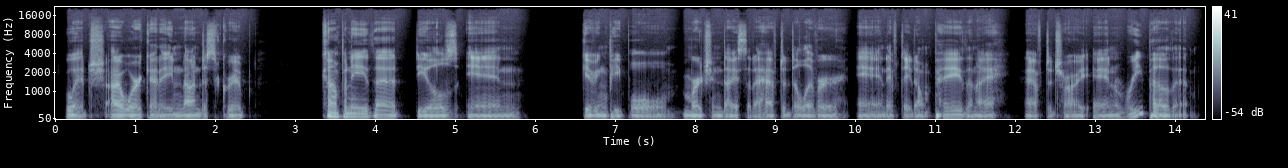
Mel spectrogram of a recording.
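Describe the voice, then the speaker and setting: A man with a very deep, low pitch talks at a very slow pace, his voice showing vocal fry. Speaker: podcast host. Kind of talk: casual solo podcast monologue. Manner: monotone; halting, stumbles over words.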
